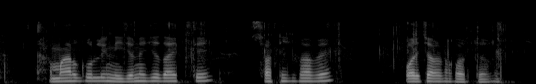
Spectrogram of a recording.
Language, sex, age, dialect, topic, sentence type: Bengali, male, 18-24, Jharkhandi, agriculture, question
